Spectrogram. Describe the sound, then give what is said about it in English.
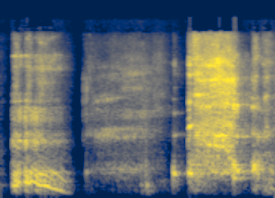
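Coughing from someone with a COVID cough: a loud, rough burst, then a weaker rasping stretch, then another strong, harsh throat-clearing cough, all close and alone with no talk. “COVID cough.”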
